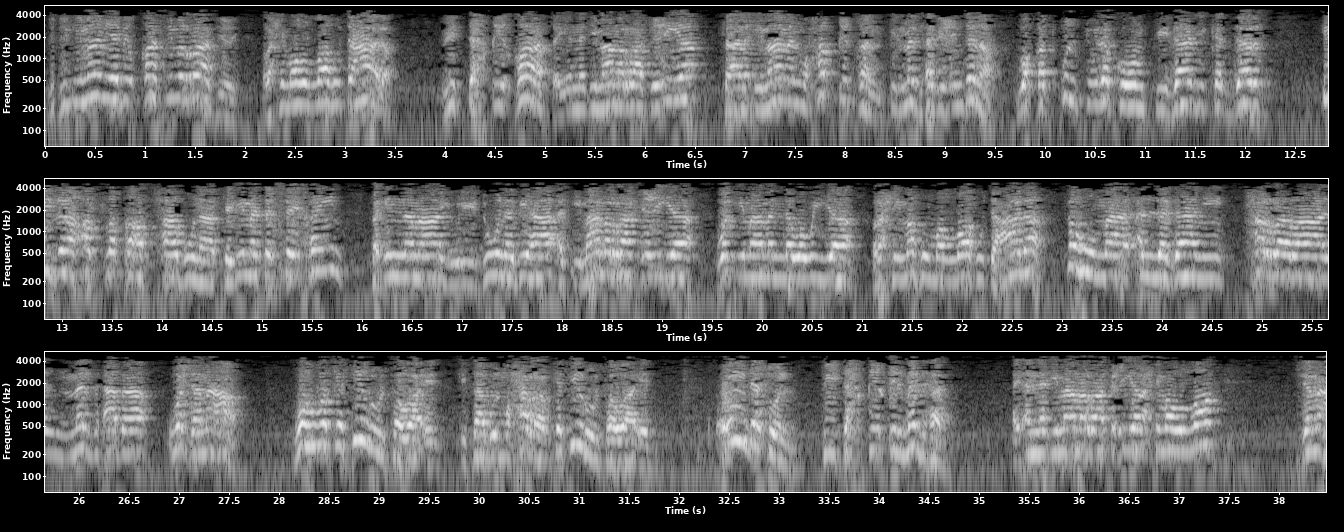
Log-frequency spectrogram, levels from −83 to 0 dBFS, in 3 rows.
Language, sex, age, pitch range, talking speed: Arabic, male, 40-59, 215-255 Hz, 95 wpm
